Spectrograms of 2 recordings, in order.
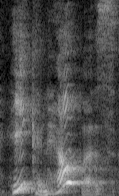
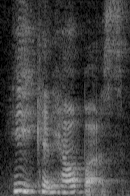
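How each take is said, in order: First: The pitch rises at the end. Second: The pitch falls at the end. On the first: It is an exclamation. "if we said it as an exclamation, it would have a rising tone" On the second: It is a plain statement. "my tone would be of a falling nature"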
